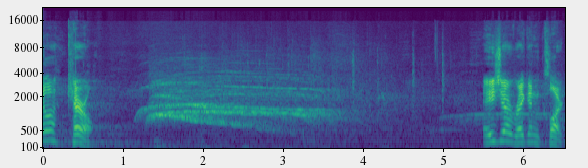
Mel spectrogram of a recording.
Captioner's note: audience cheers and applause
